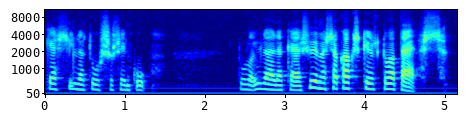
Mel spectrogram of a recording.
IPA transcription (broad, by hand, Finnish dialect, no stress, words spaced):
mikæs silːæ tuosːɑ seŋku tuolːɑ ylæːlæ kæˑy syømæsːæ kɑks kertoɑ pæeʋæsːæ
